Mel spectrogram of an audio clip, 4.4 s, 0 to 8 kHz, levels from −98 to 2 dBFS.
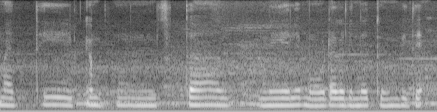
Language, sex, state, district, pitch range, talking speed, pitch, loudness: Kannada, female, Karnataka, Gulbarga, 185-205 Hz, 80 wpm, 195 Hz, -19 LUFS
